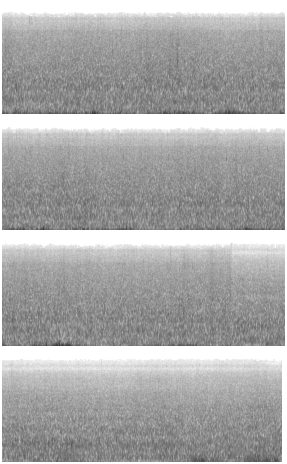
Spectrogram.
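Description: River rapids: a steady rush of water over rocks, with wind gusts buffeting the microphone that ease off after about ten seconds.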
